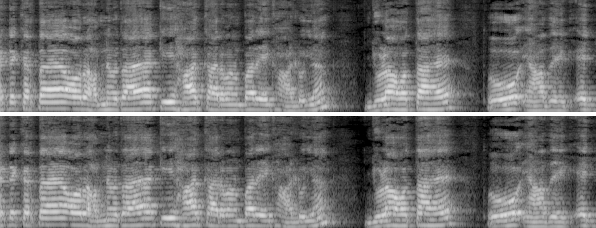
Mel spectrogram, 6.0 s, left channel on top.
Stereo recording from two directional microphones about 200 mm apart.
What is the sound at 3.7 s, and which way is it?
Speech, 30° left (ahead or behind).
